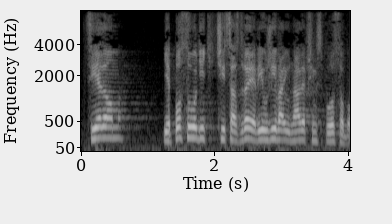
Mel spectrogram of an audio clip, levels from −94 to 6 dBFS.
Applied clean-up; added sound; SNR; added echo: none; none; none; none.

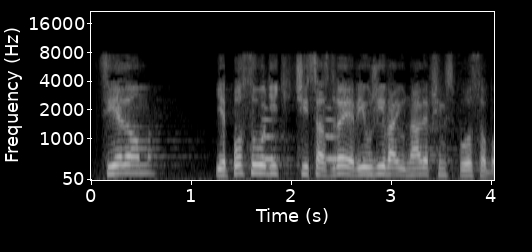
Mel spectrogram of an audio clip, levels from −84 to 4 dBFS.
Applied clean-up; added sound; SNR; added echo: none; Wind instrument, woodwind instrument; 10 dB; none.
